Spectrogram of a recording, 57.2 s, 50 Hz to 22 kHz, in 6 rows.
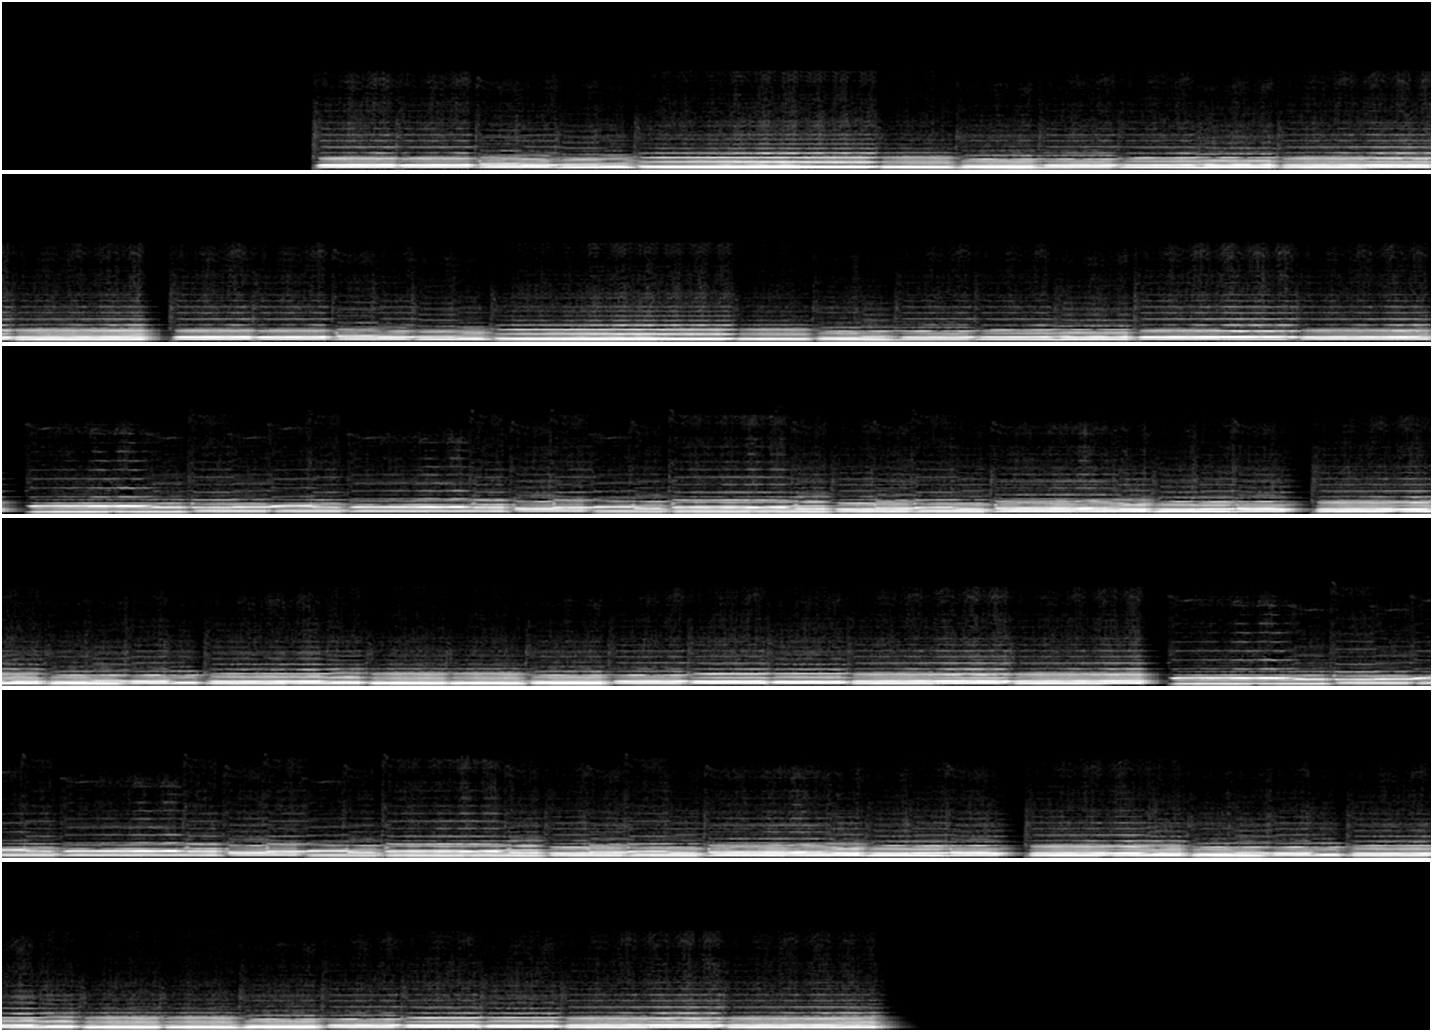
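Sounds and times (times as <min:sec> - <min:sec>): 
flute quartet playing Christmas music: 0:02.1 - 0:53.6.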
